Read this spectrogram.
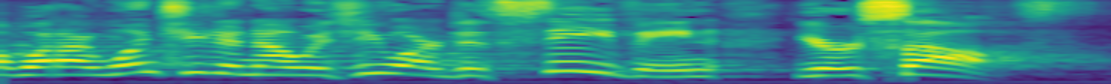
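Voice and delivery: ordinary delivery

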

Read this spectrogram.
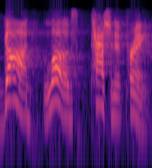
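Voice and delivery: ordinary delivery

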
